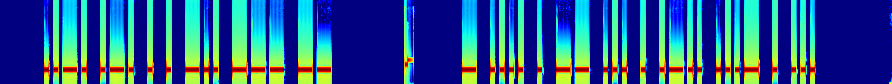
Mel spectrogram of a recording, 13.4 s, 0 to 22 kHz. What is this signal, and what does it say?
Morse code, heard as a keyed tone, about 17 wpm, 700 Hz. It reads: FREEDOM THEMSELVES
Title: Sentences from Top 800 Words - New Word Drill - 17wpm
